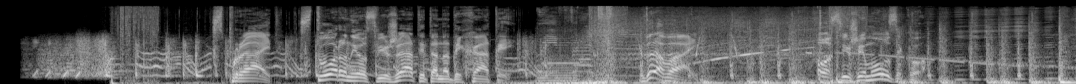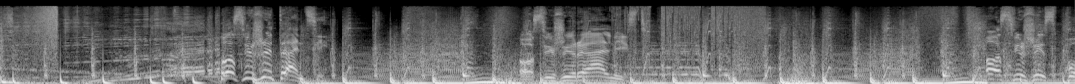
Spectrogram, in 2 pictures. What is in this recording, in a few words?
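Ukrainian, male, commercial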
